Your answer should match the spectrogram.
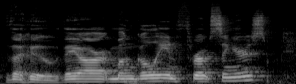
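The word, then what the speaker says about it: The Hu: Mine is, it's spelled H-U, The Who.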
